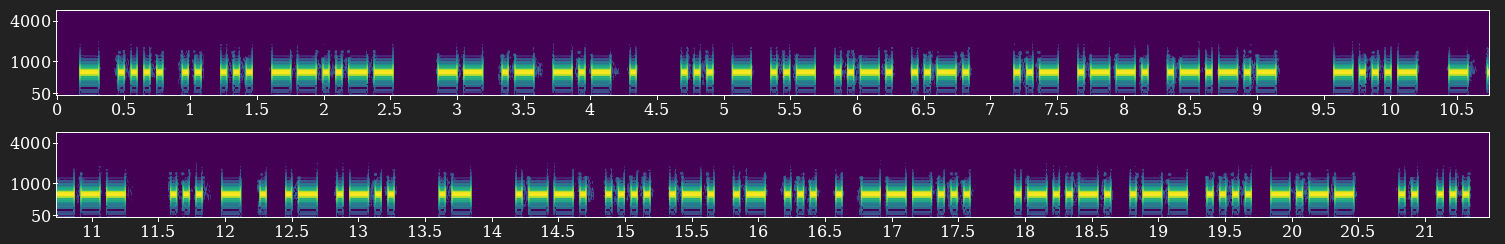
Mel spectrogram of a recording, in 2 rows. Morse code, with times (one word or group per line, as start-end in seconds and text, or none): 0.2-2.5 THIS,
2.9-4.3 MAKE
4.7-6.8 STUFF
7.2-9.1 UP.
9.6-10.2 <BT>
10.4-11.2 TO
11.6-13.3 STEAL
13.6-13.8 A
14.2-17.6 PHRASE:
17.9-20.5 "WHY
20.8-21.3 IS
